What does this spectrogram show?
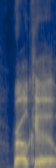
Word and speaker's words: Roku: Yeah, Roku. I like Roku because it rhymes with Goku.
